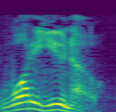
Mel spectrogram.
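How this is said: It sounds sarcastic and dismissive. The other person seems shallow and uninformed. "if we say it sarcastically"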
